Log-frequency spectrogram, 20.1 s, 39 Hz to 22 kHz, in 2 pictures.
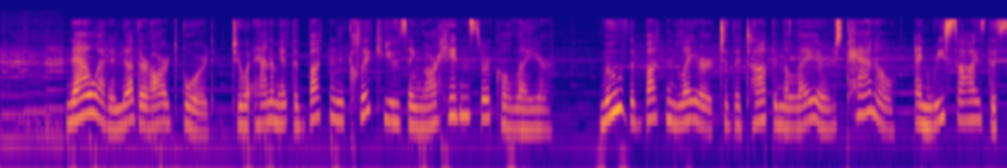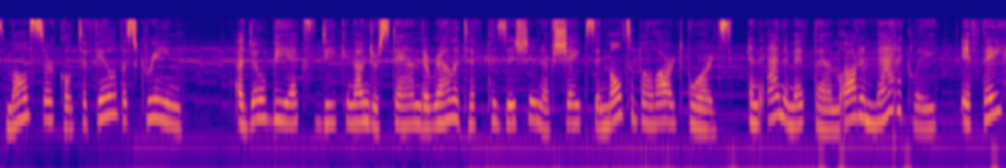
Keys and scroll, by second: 2.5 4, 2.8 Return, 19.7-20.1 space.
